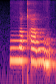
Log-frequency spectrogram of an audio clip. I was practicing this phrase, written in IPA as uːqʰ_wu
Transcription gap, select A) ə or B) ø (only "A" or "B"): B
